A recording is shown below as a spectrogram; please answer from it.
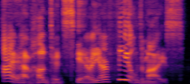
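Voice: medium pitch, big pitch swings, takes it slowly, sharp tone, no echo, studio quality, pitched above the performer's own voice, heavily acted. A narrator voicing a fierce, proud male werewolf pack alpha in a fantasy story, with a barking, menacing, blustering manner. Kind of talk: audiobook-style fantasy story character.

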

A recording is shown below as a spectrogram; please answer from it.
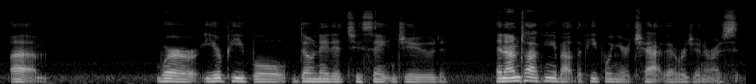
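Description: A man's voice: mid-range voice, creaky, darkish tone. A man hosting reaction commentary, scolding emphatically and repeating words for effect. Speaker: commentary host.

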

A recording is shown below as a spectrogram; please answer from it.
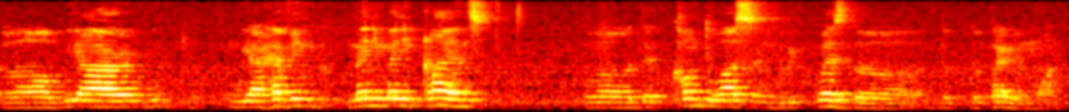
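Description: A young man with a Romanian accent gives a meetup talk, stopping and restarting often with lots of fillers. His voice sits high and mellow, and he talks slowly. It is picked up from far off in a very echoey room. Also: slight background noise. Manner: halting, many fillers and restarts. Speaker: speaker at a tech meetup. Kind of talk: conference talk. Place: large room with audience. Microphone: far camera.

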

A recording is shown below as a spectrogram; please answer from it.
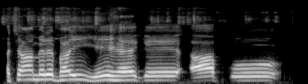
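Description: A man's voice: sits high, fairly even intonation, takes it slowly, darkish tone, no echo, faint music behind. A man interviewing a customer on his goat farm, friendly and polite. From Pakistan. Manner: friendly, polite, repeats "my brother". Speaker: goat farm owner and host. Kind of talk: casual interview.

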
